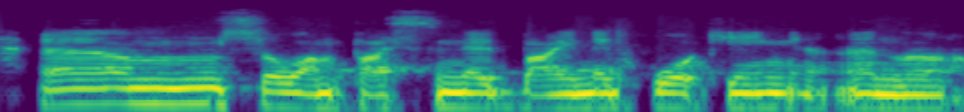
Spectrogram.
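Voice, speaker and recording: At a very slow pace, a man speaks with a French accent. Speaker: network engineer. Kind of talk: technical presentation. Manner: halting, many fillers.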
